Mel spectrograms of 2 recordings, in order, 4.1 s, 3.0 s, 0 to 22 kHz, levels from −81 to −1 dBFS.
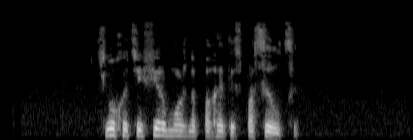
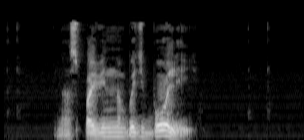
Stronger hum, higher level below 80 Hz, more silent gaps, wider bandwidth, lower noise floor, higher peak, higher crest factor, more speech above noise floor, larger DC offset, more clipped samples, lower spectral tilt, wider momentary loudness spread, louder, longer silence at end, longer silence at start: neither; second, -68 dBFS vs -54 dBFS; neither; about the same, 11.5 kHz vs 11.5 kHz; first, -70 dBFS vs -65 dBFS; second, -10 dBFS vs -6 dBFS; about the same, 18 dB vs 18 dB; about the same, 43 dB vs 45 dB; neither; neither; first, -6 dB/octave vs -4.5 dB/octave; second, 7 LU vs 11 LU; second, -27 LUFS vs -21 LUFS; about the same, 1.15 s vs 1.15 s; first, 1 s vs 0.55 s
